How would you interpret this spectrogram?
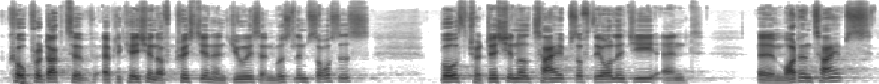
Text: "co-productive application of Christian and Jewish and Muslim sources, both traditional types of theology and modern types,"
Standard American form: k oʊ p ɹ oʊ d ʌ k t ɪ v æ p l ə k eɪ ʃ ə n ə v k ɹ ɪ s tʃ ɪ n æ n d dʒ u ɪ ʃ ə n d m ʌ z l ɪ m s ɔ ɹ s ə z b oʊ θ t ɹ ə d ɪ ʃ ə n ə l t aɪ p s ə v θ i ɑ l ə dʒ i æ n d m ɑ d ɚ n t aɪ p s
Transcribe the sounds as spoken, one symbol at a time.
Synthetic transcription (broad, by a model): k oʊ p ɹ oʊ d ʌ k t ɪ v æ p l ə k eɪ ʃ ə n ə v k ɹ ɪ s tʃ ɪ n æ n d dʒ u ɪ ʃ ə n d m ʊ s l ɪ m s ɔ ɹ s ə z b oʊ θ t ɹ ə d ɪ ʃ ə n ə l t aɪ p s ə v θ i ɑ l ə dʒ i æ n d m ɑ d ɚ n t aɪ p s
